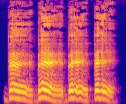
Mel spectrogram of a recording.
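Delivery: loud, drawn-out imitated bleating; storyteller's forceful goat cries. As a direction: bleat loudly like a protesting goat.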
